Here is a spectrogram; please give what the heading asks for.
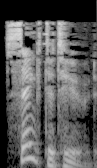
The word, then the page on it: sanctitude: British English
